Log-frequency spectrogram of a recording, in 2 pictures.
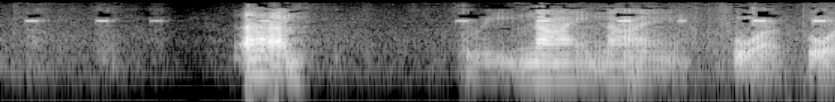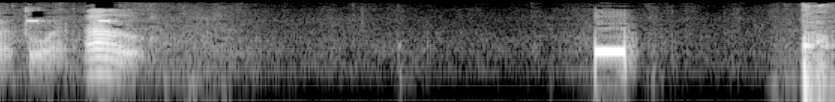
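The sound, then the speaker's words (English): Telephone keypad beeps as a number is dialled to call a guest back: three short, bright tones at the start, then a stretch of talk, and one longer tone near the end. “Okay, calling Rod again.”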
